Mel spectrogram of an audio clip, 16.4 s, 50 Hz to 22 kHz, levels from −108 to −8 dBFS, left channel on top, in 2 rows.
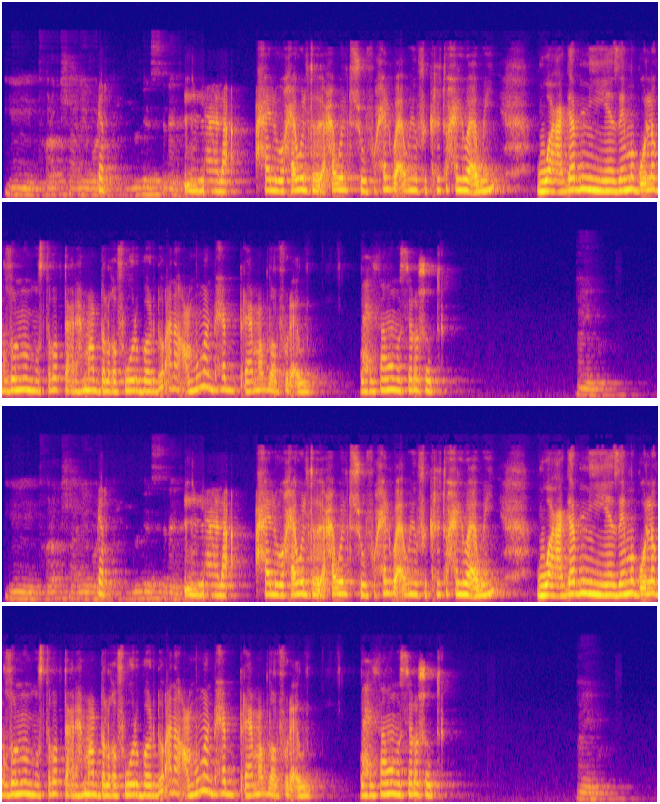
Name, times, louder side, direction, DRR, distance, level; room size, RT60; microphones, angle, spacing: voice 1, 0.0-2.2 15.4-15.7, equal, 60° left, 7.5 m, -34 dB
voice 2, 2.3-2.9 3.2-12.1 12.7-13.6, right 1 dB, 15° right, 0.4 m, -18 dB
18.5 x 9.1 x 6.5 m
head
